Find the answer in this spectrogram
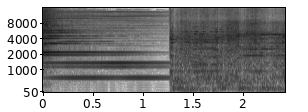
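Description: A bell-like chime rings steadily for just over a second, then cuts off abruptly as a street parade's marching band music and crowd noise come in.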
